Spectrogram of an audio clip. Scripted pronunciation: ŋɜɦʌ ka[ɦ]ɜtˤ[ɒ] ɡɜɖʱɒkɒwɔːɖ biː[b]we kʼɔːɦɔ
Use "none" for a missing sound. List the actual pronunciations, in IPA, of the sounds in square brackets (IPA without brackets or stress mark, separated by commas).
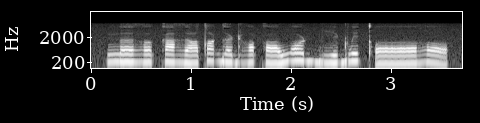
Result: ɦ, ʌ, ɖ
